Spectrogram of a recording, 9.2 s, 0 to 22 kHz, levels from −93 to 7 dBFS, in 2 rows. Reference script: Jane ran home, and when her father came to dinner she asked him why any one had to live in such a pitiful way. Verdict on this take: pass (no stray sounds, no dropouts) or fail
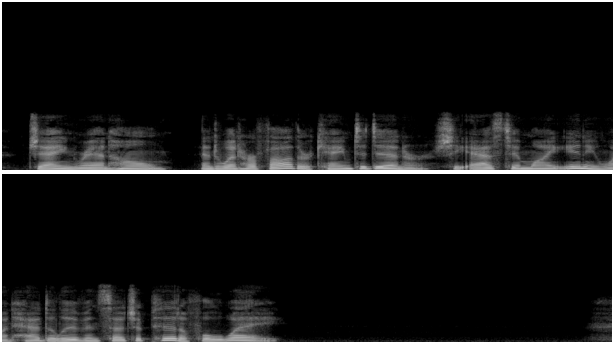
pass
